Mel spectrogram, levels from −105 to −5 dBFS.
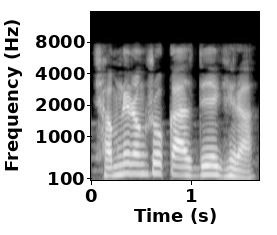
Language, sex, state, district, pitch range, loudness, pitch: Bengali, male, West Bengal, Cooch Behar, 170-205 Hz, -15 LUFS, 180 Hz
